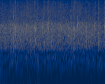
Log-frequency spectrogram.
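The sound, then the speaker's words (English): A crowd applauds steadily, a dense wash of many hands clapping at even loudness for a couple of seconds with no voices breaking through. “You can give that a great clap.”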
